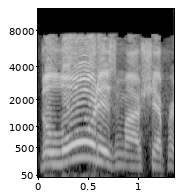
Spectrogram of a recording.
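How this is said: It is said with lively, excited emphasis. The words are something to be thrilled about. The speaker calls it right. "you want to place emphasis every single phrase"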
